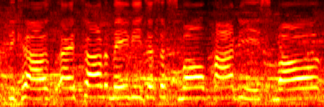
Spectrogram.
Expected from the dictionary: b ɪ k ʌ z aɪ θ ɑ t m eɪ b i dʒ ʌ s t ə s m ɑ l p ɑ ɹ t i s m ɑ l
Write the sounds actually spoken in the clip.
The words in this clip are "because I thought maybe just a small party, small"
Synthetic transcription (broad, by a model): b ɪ k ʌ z aɪ f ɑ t m eɪ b i dʒ ʌ s t ə s m ɑ l p ɑ ɹ t i s m ɑ l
